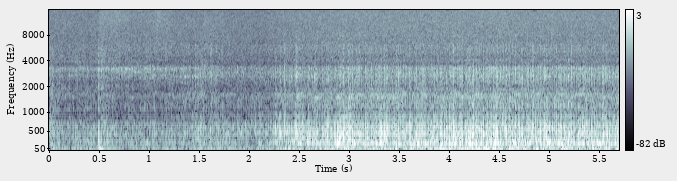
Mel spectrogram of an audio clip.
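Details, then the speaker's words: RCA CR-88 1940s receiver after mica capacitor and RF-stage resistor replacement, probing the low-voltage mixer cathode: a rough, rumbling crackle that grows louder after a couple of seconds, a noisy component in the mixer stage. "you know that's noisy too I can hear that"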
